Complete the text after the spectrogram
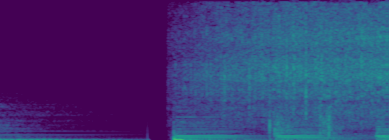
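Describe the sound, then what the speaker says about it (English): Gain scent boosters being poured into a load of laundry, a close, loud granular rush and sizzle that breaks off briefly, then resumes as a steady crackling pour with small surges. "That's the sound of James adding long-lasting Gain scent boosters to his laundry this morning"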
